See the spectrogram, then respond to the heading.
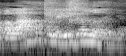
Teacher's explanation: Ele troca o R pelo L, que é caracterizado dentro da fonoaudiologia como troca de líquida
